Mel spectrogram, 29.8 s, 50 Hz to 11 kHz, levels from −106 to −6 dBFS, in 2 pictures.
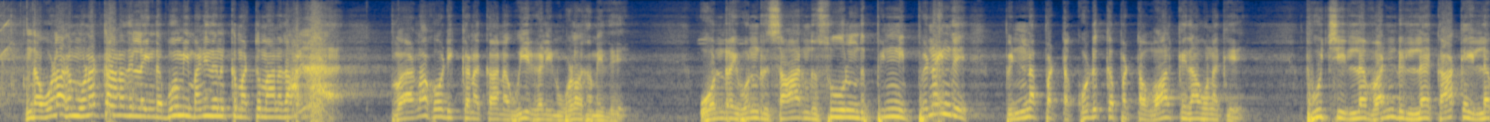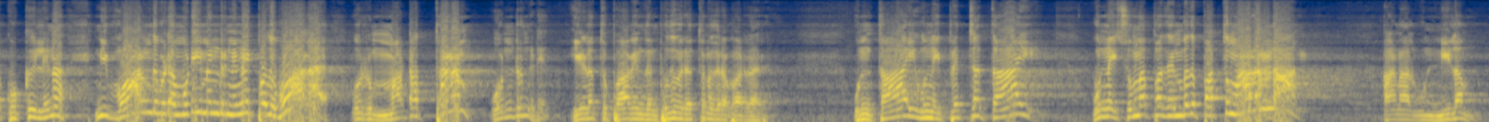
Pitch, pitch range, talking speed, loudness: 175 Hz, 140-220 Hz, 125 wpm, -16 LUFS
